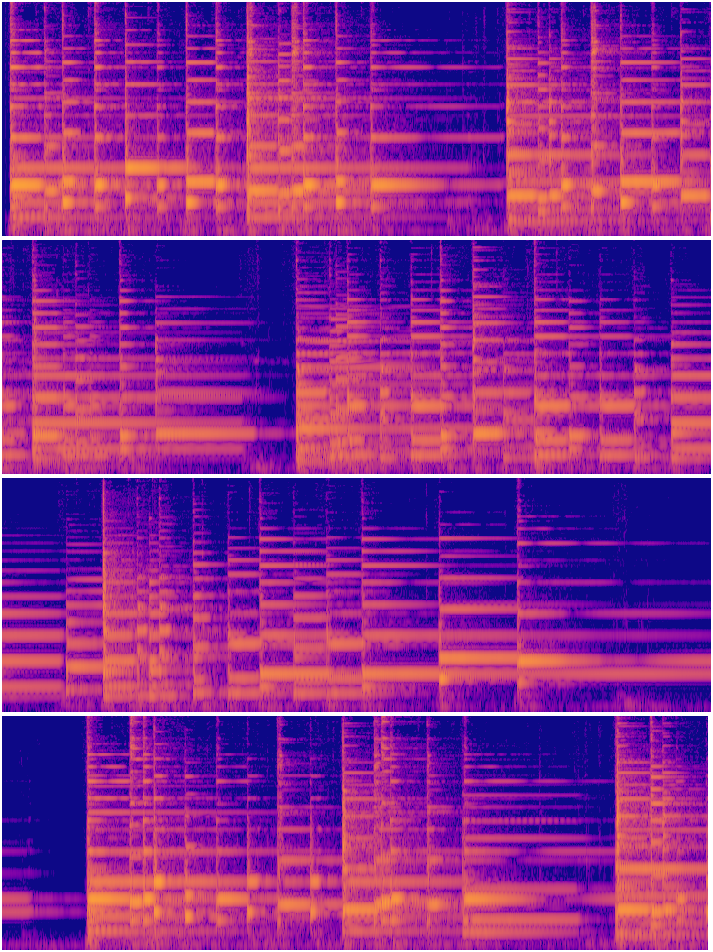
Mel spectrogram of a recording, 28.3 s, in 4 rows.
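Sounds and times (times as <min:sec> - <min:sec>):
piano sonata: 0:00.0 - 0:28.3.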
